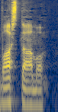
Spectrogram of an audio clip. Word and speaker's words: Vastaamo: Yeah, you actually did a pretty good job of it. It's pronounced Vastaamo. Okay.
